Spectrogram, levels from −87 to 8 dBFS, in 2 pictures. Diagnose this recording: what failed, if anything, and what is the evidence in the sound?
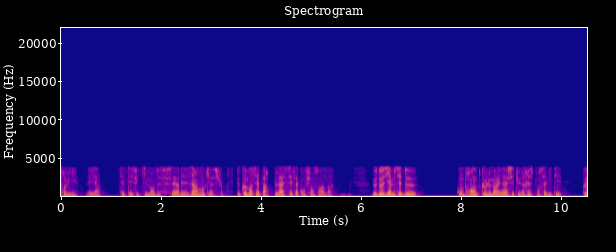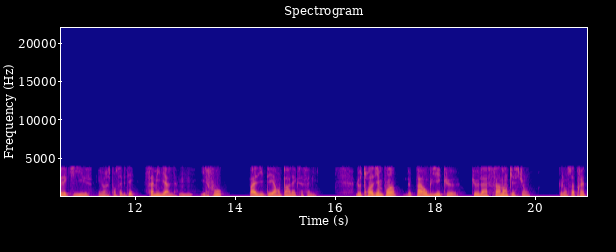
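Network fault, packet loss with last packet repeated: 20 ms blocks replay at 2.76–2.82, 4.26, 10.56–10.58, 19.00–19.04 and 20.70–20.72 s. The waveform shows identical copied blocks.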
